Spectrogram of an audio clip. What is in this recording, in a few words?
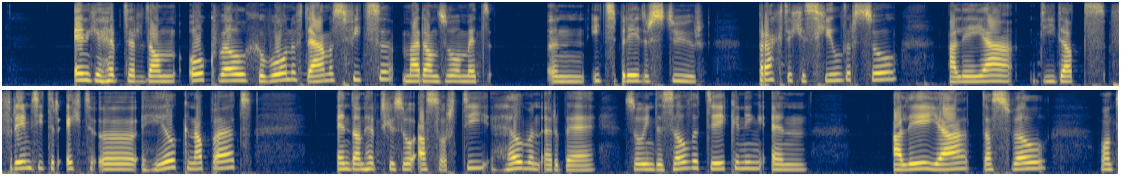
dub; ADR demo; EUSIPCO 2010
